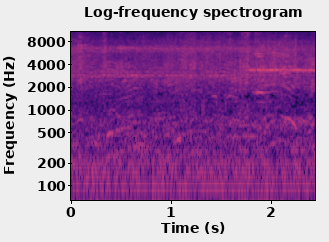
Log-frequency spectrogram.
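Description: Faint distant shouts and voices from football players and onlookers over a steady low outdoor rumble.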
